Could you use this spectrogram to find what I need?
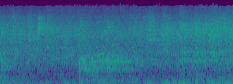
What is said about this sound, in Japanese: ほれほれ。全部流しちゃうぞ。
